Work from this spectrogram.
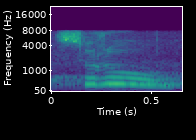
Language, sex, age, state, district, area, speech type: Maithili, female, 30-45, Bihar, Madhubani, rural, read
